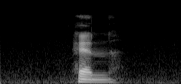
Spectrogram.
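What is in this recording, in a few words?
"hen", Surrey, male; ἕν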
